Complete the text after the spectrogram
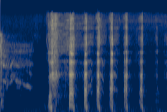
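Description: A middle-aged woman laughs over an online call.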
